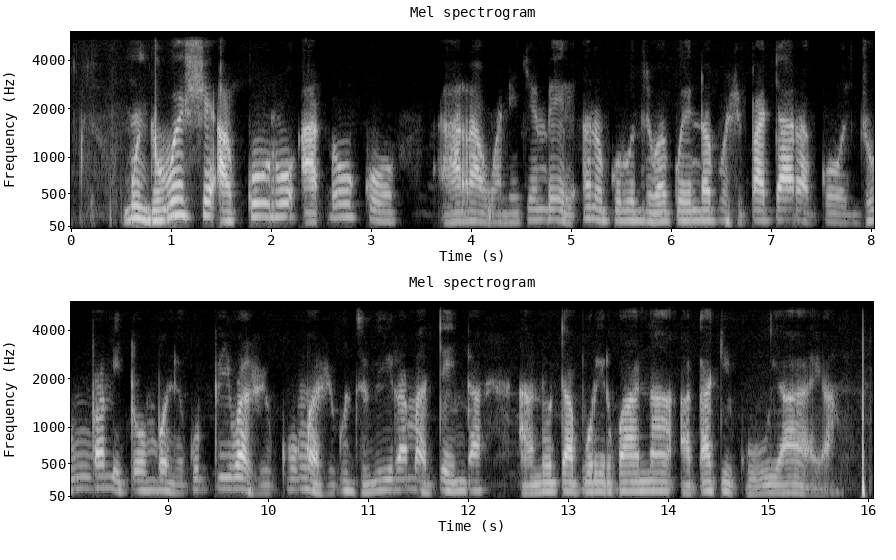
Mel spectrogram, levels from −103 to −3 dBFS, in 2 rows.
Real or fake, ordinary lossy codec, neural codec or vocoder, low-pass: fake; AAC, 48 kbps; codec, 44.1 kHz, 7.8 kbps, DAC; 5.4 kHz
